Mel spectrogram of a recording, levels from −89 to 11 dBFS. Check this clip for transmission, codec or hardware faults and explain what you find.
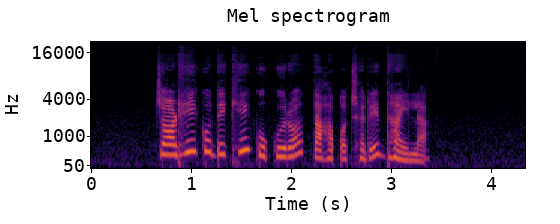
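No faults turn up when this clip is checked.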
